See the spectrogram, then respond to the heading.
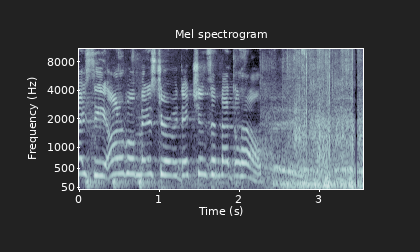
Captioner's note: applause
